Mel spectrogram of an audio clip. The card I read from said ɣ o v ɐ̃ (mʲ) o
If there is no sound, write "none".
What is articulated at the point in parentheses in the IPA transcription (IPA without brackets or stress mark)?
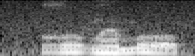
m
